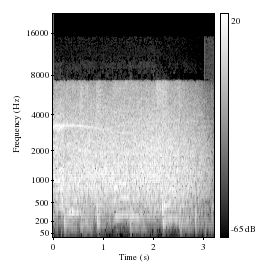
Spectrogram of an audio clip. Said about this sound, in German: Viele der Zuschauer pfeifen und buhen.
